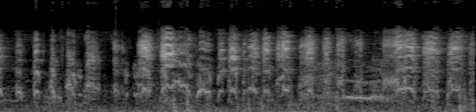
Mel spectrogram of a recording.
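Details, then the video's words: Roosters and hens under a tree at a family home; busy overlapping clucks and chatter in quick succession, with a short drawn-out note near the end. "Sounds of rosters and hens"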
